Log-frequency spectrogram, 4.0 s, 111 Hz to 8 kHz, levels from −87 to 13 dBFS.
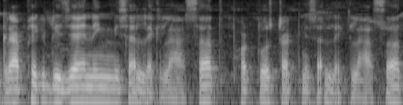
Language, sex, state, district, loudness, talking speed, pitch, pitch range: Odia, male, Odisha, Malkangiri, -21 LUFS, 150 wpm, 115 Hz, 80-120 Hz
